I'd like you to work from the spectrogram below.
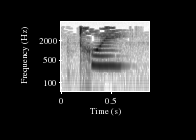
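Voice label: "推", Mandarin Chinese; chinese-flashcards; hsk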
